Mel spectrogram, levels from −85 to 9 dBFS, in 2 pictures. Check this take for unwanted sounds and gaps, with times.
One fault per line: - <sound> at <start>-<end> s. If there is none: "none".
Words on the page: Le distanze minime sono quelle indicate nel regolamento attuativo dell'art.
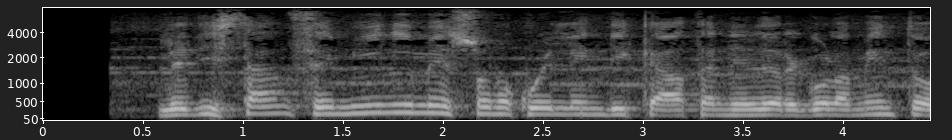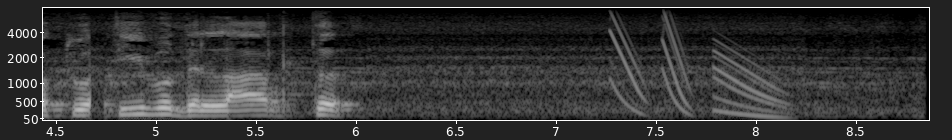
- dropout at 4.7-4.7 s
- chirp at 7.3-8.2 s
